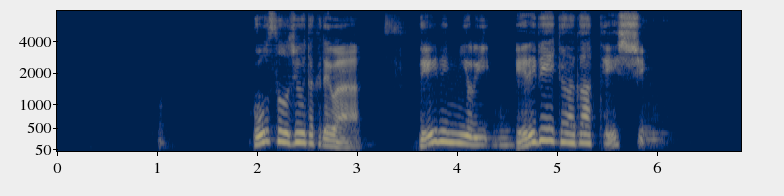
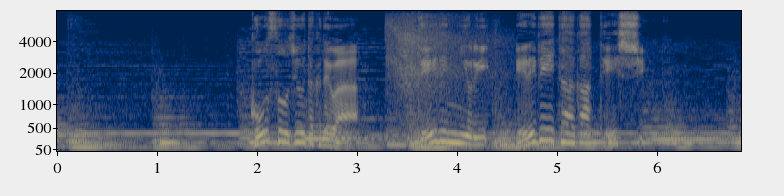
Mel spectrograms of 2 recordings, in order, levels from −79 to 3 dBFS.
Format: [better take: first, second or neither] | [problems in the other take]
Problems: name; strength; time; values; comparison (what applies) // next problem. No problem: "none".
second | noise reduction (neural mask model DeepFilterNet 3)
